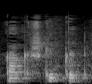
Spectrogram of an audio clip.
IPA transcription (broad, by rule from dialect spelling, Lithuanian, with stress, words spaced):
kɑː kɐʃˈkɐɪp kɐt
